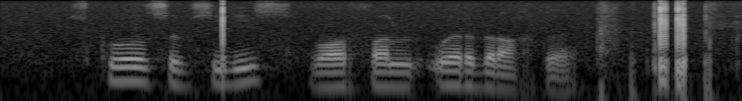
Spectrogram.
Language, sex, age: Afrikaans, male, 18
